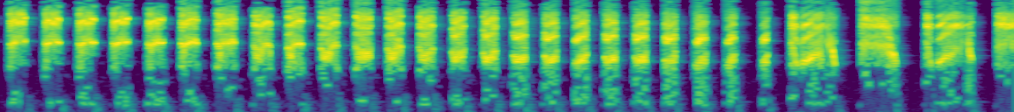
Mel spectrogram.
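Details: Swiftlet lure call of the 'Dua Bidadari' type for drawing swiftlets in: a steady train of harsh, buzzy chirps about twice a second, ending with a few longer rasping notes.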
